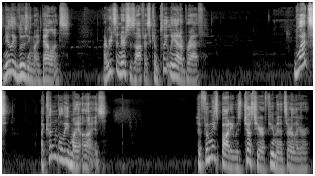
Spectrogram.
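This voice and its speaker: A performer voicing an earnest, anxious, easily startled teenage boy who narrates an amateur dub of a mystery game. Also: mid-range voice.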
